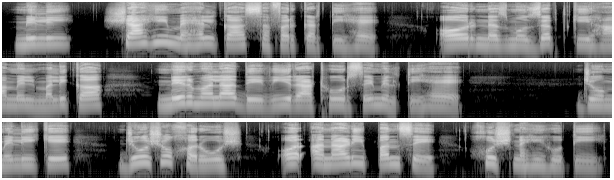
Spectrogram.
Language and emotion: Urdu, neutral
